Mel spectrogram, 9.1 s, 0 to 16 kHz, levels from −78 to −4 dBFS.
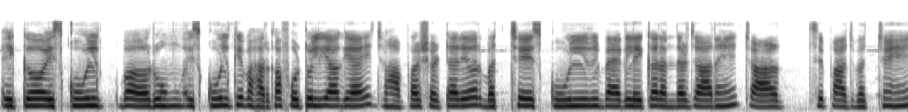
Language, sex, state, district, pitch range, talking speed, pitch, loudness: Hindi, female, Bihar, Jamui, 210-230 Hz, 205 wpm, 220 Hz, -15 LUFS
